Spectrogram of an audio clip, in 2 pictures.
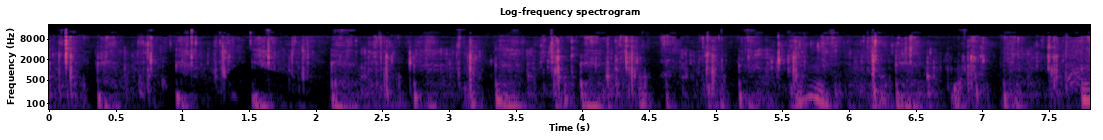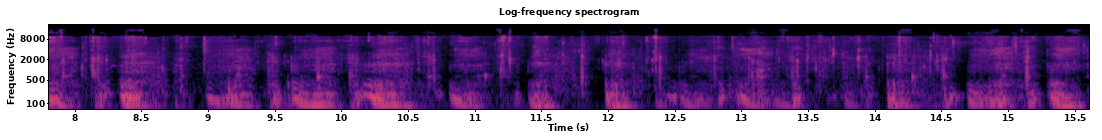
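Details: Max the dog steadily licking food off a bumpy orange mat, from eggs to diluted peanut oil; dense run of moist slurping and tongue smacks, faster and thicker after a short pause near the start, close indoor recording.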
